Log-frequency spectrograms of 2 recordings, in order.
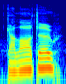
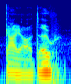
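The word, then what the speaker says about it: Gallardo: porer 911 Carrera Dodge Viper SRT10 the Lamborghini galardo or as it's actually pronounced gardo also got Porsche 911 Turbo the Chevrolet Corvette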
